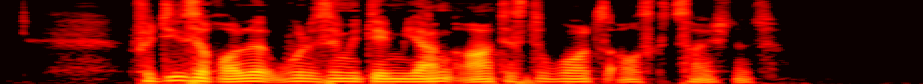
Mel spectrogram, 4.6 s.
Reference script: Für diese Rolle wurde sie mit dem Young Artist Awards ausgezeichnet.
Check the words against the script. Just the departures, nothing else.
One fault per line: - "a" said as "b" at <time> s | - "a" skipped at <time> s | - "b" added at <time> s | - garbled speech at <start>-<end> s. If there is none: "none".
none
